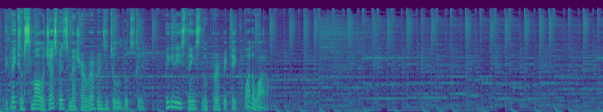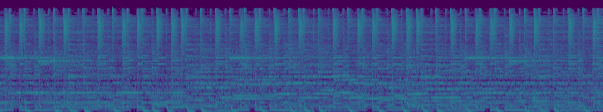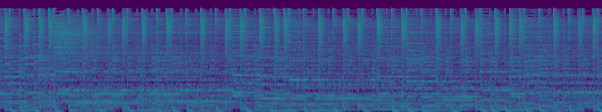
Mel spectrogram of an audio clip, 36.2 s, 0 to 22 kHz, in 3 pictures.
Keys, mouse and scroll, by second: 1.6 r, 8.3 r, 15.9-16.5 scroll down 4, 16.7-17.6 scroll down 2, 17.0-17.6 scroll up 1, 17.6-18.0 scroll up 4, 18.6-19.4 scroll up 1, 20.1 scroll down 2, 20.1 middle click, 20.5-21.1 scroll up 1, 21.1 r, 22.1 r, 30.2-30.8 scroll down 3, 30.8-32.0 scroll up 4, 32.0 scroll up 1, 33.0-33.4 scroll up 1, 33.0 r, 33.4 middle click.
